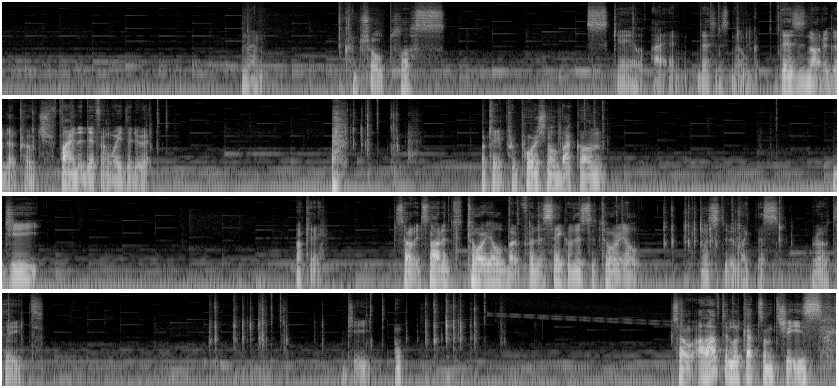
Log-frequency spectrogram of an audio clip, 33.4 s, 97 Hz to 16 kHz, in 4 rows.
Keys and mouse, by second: 1.1 middle click, 1.6 middle click, 3.1 ctrl+KP_Add, 4.4 s, 7.1 g, 8.3 2, 8.7 click, 9.6-13.6 typing, 11.8 alt+shift+click, 14.0 click, 14.9 click, 15.5 click, 15.9 click, 15.9 2, 16.2 g, 20.4-24.9 typing, 23.7 alt+shift+click, 26.3 click, 26.8 2, 27.1 a, 27.4 a, 28.5-30.1 typing, 29.6 alt+shift+click, 31.5 r, 32.1 s.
